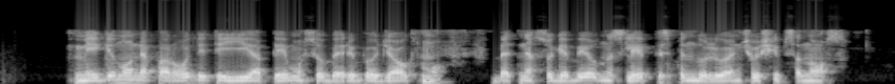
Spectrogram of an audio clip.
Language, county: Lithuanian, Marijampolė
